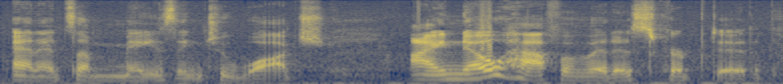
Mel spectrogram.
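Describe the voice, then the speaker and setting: A woman's voice: extremely low pitch, very animated, unhurried, a little hiss or hum. A woman chatting casually to viewers as a book vlogger, talking in an informal, self-deprecating way.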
